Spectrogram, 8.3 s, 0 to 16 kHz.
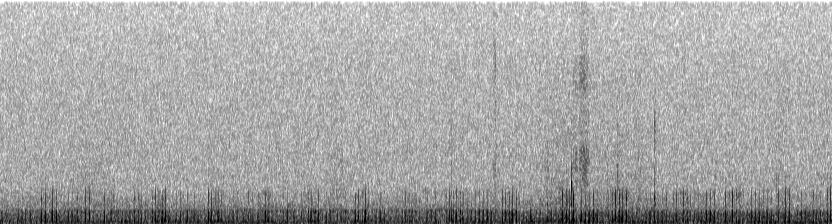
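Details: A 12-week-old Ragdoll kitten, Point Lilac Bicolor, named Lavender, newly brought home, purrs continuously in rhythmic waves roughly twice per second, with a few faint clicks partway through.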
